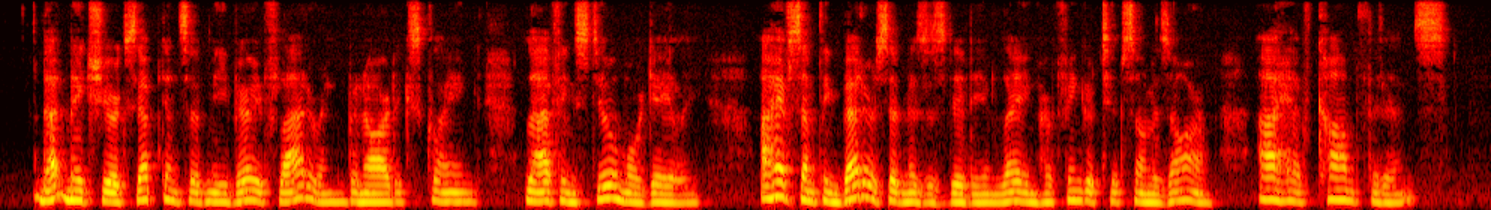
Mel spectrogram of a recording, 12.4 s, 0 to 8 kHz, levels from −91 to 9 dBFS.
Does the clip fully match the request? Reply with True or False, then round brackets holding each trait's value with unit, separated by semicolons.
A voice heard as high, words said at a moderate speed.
False (130 Hz; 150 wpm)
